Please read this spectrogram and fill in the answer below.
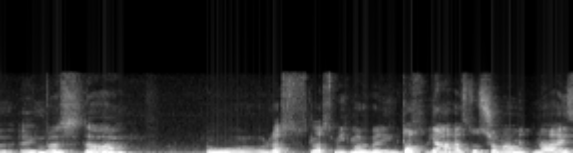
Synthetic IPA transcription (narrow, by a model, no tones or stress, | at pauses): nʔɪɐɡŋ̩tv̥asd̥aː | z̥oːlaslastmɪçmaːlyːbɐleːɡŋ̩dɔχjaːɦastd̥uːsʃoːnmaːlmɪtnɐɦaɪs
